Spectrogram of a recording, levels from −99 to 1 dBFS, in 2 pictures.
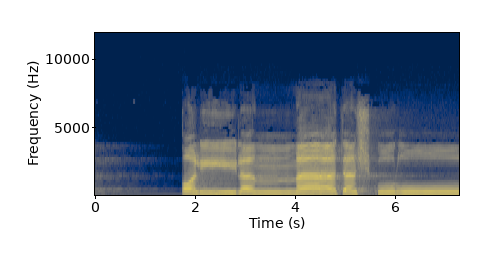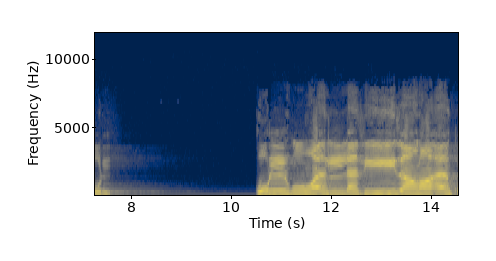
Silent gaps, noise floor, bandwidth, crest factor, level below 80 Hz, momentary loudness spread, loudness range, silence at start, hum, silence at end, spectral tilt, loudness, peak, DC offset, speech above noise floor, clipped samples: none; -82 dBFS; 8 kHz; 18 dB; -84 dBFS; 10 LU; 11 LU; 1.75 s; 60 Hz at -60 dBFS; 0 s; -5 dB/octave; -20 LUFS; -4 dBFS; under 0.1%; 61 dB; under 0.1%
